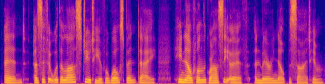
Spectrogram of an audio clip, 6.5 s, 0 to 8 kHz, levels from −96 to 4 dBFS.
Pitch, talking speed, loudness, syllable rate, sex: 190 Hz, 220 wpm, -18 LUFS, 5.0 syllables/s, female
